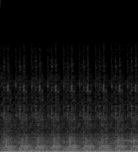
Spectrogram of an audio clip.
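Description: A space tractor engine runs in a video game, a steady droning hum with a low rumble, holding constant and fairly loud with no voices over it.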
